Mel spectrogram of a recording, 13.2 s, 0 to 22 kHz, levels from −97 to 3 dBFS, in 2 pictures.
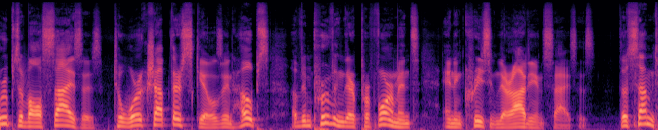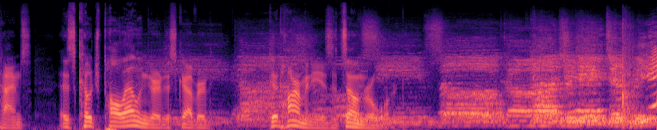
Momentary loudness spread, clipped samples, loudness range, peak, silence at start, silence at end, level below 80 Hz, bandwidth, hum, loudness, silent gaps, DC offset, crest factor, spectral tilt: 12 LU; under 0.1%; 2 LU; -4 dBFS; 0 s; 0 s; -46 dBFS; 19.5 kHz; none; -23 LUFS; none; under 0.1%; 20 dB; -5.5 dB/octave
